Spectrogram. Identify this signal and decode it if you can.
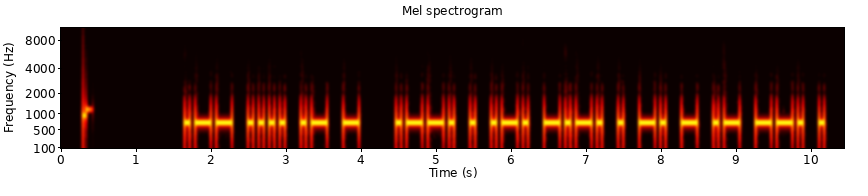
Morse code, heard as a keyed tone, about 17 wpm, 700 Hz. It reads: WHAT PERCENTAGE
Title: Sentences from Top 1300 Words 17wpm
